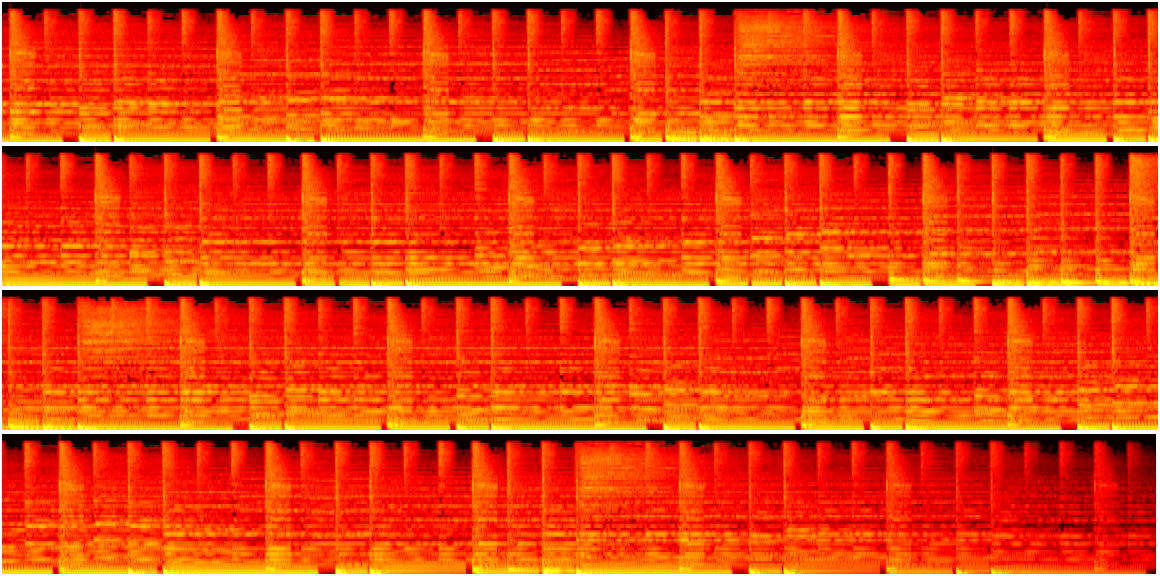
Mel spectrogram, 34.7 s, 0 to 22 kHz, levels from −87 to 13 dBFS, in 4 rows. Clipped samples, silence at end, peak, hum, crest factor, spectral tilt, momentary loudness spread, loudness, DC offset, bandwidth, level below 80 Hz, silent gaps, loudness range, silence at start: under 0.1%; 0.1 s; 0 dBFS; none; 16 dB; -4 dB/octave; 6 LU; -17 LUFS; under 0.1%; 17 kHz; -20 dBFS; none; 2 LU; 0 s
